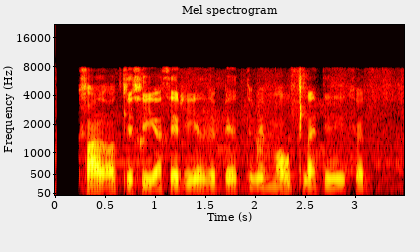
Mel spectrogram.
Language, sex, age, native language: Icelandic, male, 20-29, Icelandic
